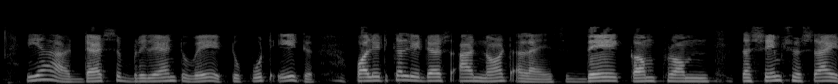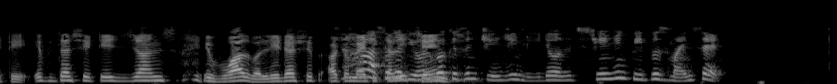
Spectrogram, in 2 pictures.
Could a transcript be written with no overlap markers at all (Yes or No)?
No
